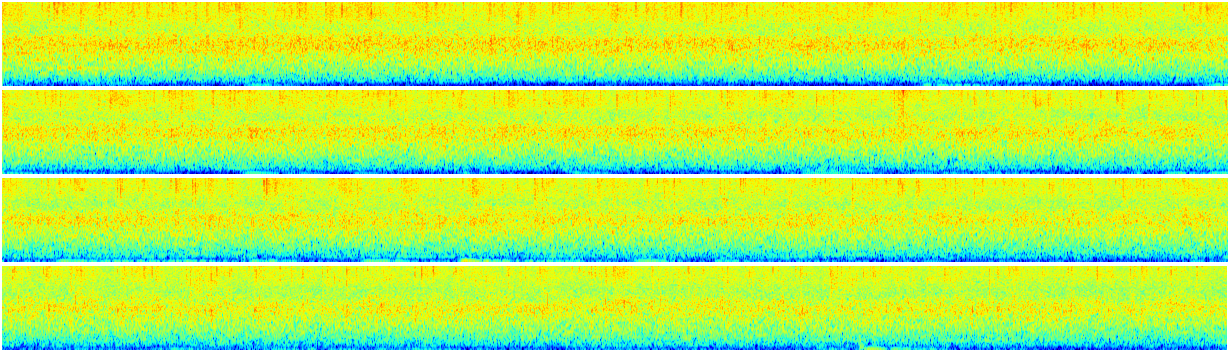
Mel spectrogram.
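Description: Concert audience applauding steadily, a dense, even clapping.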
